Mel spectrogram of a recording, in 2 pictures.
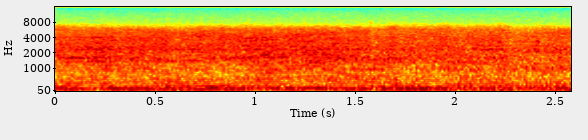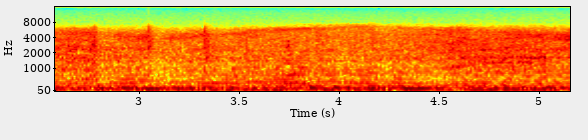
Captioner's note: engine revs; car starts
